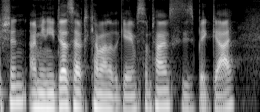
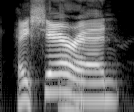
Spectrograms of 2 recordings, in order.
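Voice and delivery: raspy, nasal Northeastern street vendor voice; 7 semitones higher, 4 dB louder than usual. Demonstrating how you think they sound, like a really raspy, nasally Northeastern guy at a hot dog stand. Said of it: "really raspy, nasally Northeastern guy at like a hot dog stand".

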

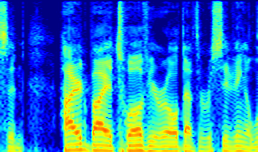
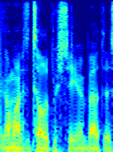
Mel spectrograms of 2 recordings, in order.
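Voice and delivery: put-on serious voice, much lower and quieter; 3 semitones lower, 10 dB quieter than usual. Retelling a scene where Jason Isaacs hears of a coup, imitating him all serious. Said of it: "he's like all serious".

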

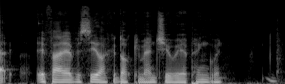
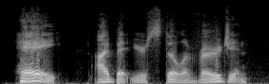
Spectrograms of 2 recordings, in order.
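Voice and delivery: acted American child voice. Voicing a kid character on a co-host's request, an american kid voice. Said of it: "Oh, I went American".

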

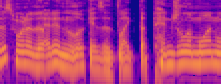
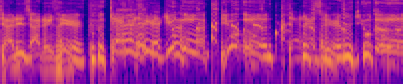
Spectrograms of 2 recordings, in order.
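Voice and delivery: screaming at a much higher pitch; 13 semitones higher than usual. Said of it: "He just screams that at her".

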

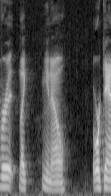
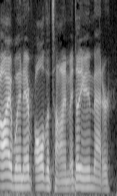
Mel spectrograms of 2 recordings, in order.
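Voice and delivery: ordinary talk, nothing marked

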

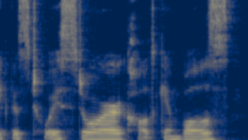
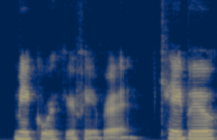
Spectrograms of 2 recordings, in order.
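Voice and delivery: usual speaking voice

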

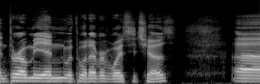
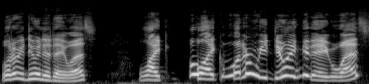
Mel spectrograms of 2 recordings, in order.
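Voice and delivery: high, swooping, swingy cartoon character voice; 8 semitones higher, 4 dB louder than usual. Doing cartoon voices, the speaker asks Wes a question as Shaggy. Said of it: "impersonating voices of animated characters".

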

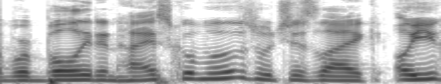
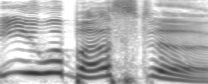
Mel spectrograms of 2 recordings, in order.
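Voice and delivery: higher woman's voice; 9 semitones higher than usual. Retelling a street fight where a lady calls out, imitating a lady's voice. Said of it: "you just hear a lady's voice just go".

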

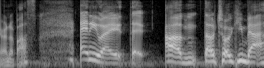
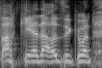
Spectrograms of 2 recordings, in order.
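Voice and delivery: usual speaking voice

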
